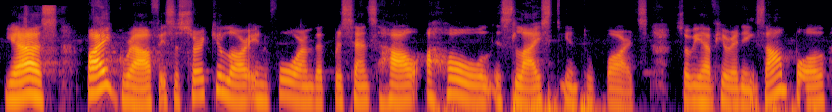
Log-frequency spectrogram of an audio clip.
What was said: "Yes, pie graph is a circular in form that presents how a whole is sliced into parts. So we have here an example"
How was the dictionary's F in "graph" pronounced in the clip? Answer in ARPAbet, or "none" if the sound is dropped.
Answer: F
